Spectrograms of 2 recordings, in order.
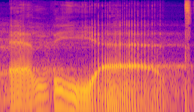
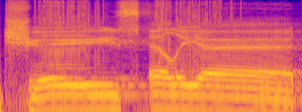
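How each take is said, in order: First: A light take on the movie alien saying Elliott; E T impersonation. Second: Announcer name call. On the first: Retold or imitated. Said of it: "that was my E T impersonation". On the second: Acted. Calling out the race winner, stretched announcer drawl. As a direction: Chase Elliott stretched out very slowly, announcer style.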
